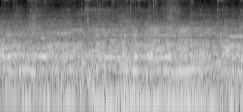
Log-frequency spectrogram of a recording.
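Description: Horses' hooves galloping on the arena dirt as two rodeo riders run a steer along the padded wall, heard under a voice and music.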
